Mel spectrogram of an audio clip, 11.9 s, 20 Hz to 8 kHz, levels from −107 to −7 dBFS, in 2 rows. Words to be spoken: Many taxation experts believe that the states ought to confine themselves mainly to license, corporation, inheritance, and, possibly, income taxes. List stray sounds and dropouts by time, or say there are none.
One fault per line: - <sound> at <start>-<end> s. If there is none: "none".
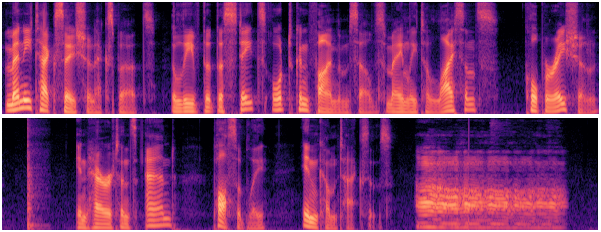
- thud at 6.2-6.5 s
- laugh at 10.1-11.7 s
